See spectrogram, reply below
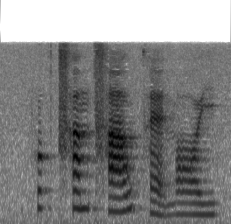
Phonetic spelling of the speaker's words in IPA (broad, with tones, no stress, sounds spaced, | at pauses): pʰ ʊ˧ k̚ t͡sʰ ɐ˧ m t͡sʰ aː˨˥ w t̪ʰ ɛː˨˩ ŋ ɔː˨ j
